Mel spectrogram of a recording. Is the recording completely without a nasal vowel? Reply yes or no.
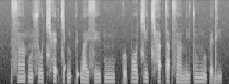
no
